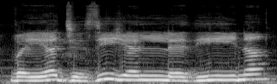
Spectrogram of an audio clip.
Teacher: جیم کے اوپر ساکن ہے تو یہاں پہ کلکلا کریں گے، کلکلا کہتے ہیں جھٹکے کو۔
